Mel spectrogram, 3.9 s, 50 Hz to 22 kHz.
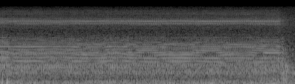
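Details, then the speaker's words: Yamaha CDC-697 5-disc CD changer with grease on loading belts: thin steady motor whir for nearly four seconds with no tray clunk as the loading belt slips and the tray fails to close. "oh it closed that time interesting it did not close and all i heard was the motor spinning previously"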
